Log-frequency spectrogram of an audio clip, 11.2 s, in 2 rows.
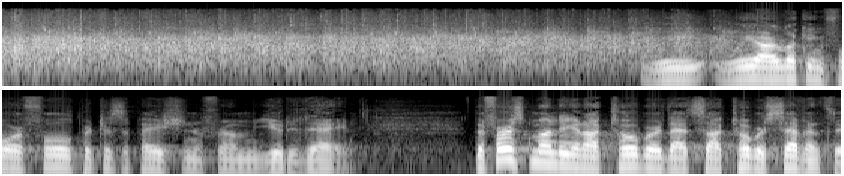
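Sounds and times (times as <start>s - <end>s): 
audience applause: 0.0s - 5.4s
speech: 4.3s - 8.1s, 8.8s - 11.1s.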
